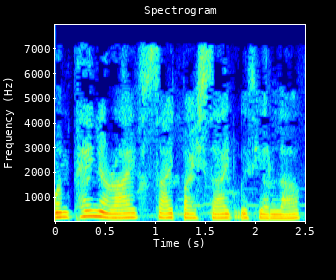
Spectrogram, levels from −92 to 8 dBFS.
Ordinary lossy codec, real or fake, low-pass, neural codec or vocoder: MP3, 32 kbps; real; 7.2 kHz; none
